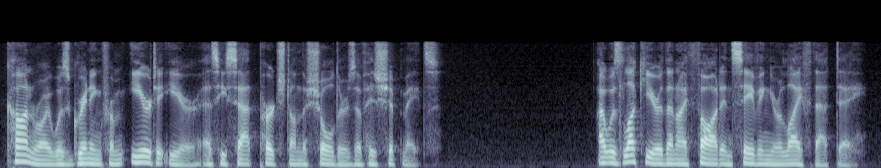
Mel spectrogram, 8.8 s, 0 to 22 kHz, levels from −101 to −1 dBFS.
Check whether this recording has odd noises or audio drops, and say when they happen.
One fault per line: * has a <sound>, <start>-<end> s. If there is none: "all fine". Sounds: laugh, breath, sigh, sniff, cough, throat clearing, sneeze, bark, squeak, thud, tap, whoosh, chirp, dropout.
all fine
